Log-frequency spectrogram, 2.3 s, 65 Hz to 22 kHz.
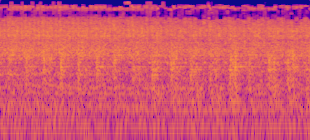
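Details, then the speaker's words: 2008 Scion xB 2.4L at idle: uneven, lumpy stumbling misfire that clears when revved, sounding like a vacuum leak; new plugs, coils and fuel pump, AC compressor bypassed, no change; eventually stalls at idle. Cause: leaking fuel injector seals. "at idle it misfires sounds like a vacuum leak but I have no idea"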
